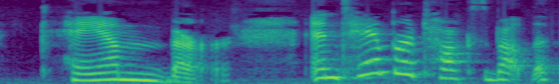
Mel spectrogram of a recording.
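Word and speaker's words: timbre: it but it is it looks like it says timber but it is timber and timbra talks about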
